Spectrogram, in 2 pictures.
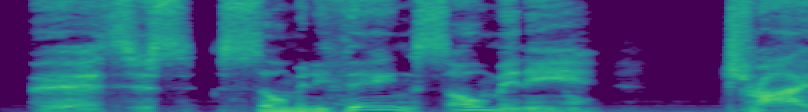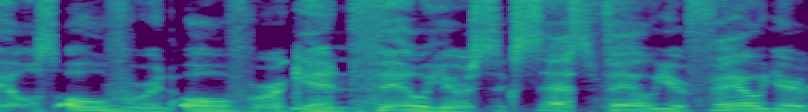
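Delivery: muttering to himself. Game master voices a man muttering thoughts to himself. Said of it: "He just seems to be like muttering thoughts".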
